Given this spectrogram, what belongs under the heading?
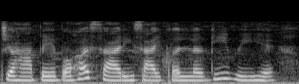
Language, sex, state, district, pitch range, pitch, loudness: Hindi, female, Jharkhand, Ranchi, 185-200 Hz, 190 Hz, -16 LUFS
